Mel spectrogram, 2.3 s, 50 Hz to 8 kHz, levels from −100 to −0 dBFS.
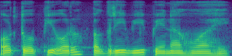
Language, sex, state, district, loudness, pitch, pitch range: Hindi, male, Arunachal Pradesh, Longding, -19 LUFS, 105 Hz, 100-115 Hz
